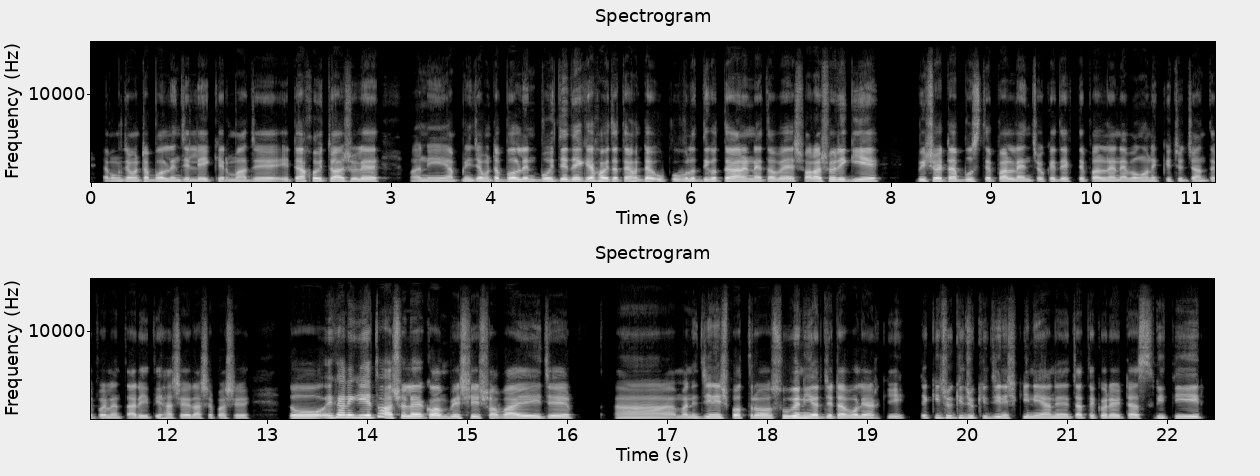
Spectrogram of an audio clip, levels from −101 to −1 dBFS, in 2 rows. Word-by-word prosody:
এবং 130 - -6
যেমনটা 135 +1 -1
বললেন 135 -1 +1
যে, - - -1
লেকের 130 0 -3
মাঝে, 125 0 -3 0.2
এটা 150 +2 -1
হয়তো 155 -1 +2
আসলে 145 +1 0 0.5
মানে 130 0 -5 0.2
আপনি 140 - -8
যেমনটা 150 +4 +2
বললেন, 170 -2 +6
বইতে 155 +4 +4
দেখে 175 0 +5
হয়তো 170 -1 +6
তেমনটা 155 0 +2
উপ 155 - -11
উপলব্ধি 155 +2 -2
করতে 170 - +2
পারেন 155 0 +3
নাই। 145 - 0
তবে 145 0 0 0.2
সরাসরি 170 +4 +2
গিয়ে 160 -1 +3 0.5
বিষয়টা 165 +1 +3
বুঝতে 155 +2 -1
পারলেন, 145 -1 +1
চোখে 135 +3 -3
দেখতে 135 +2 -4
পারলেন 135 -1 0
এবং 130 - -2
অনেক 135 0 -5
কিছু 140 0 -7
জানতে 120 +1 -4
পারলেন, 125 -1 -3
তার 130 - -2
ইতিহাসের 125 -1 -4
আশেপাশে। 125 0 -7 0.5
তো 165 - +2 0.4
এখানে 255 +2 +6
গিয়ে 230 0 +8
তো - - -1
আসলে 190 0 +3 0.2
কম-বেশি 165 0 +2
সবাই 140 +1 +2 0.3
যে, 140 -1 +3 0.6
আ - - -5 0.6
মানে 140 0 -4
জিনিসপত্র, 165 -1 0 0.3
স্যুভেনিয়ার 185 -2 +5
যেটা 150 -1 +2
বলে 130 -1 +2
আরকি। 130 +4 -9 0.2
যে - - -4
কিছু, 205 0 -4
কিছু 190 -1 -2
কি 185 - -9
জিনিস 160 0 -1
কিনে 145 -1 -3
আনে, 135 0 -1
যাতে 135 +1 -1
করে 140 -1 0
এটা 140 - -2
স্মৃতির 175 -1 -2
150 Hz, 175 wpm, -23 LUFS, 135-170 Hz, 0.6 s, গিয়ে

